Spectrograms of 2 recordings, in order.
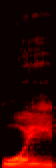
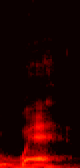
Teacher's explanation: this sound had already at least started its transition from oy to way by 1700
